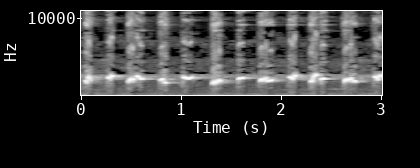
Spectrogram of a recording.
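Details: Sooty-headed bulbul in loud, long trilling song with quick melodic twists: a rapid series of bright whistled notes, about two per second, each sliding and wavering, repeating steadily with no other sounds.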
